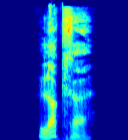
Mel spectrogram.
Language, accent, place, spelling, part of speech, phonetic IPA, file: German, Germany, Berlin, lockre, verb, [ˈlɔkʁə], De-lockre.ogg
- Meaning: inflection of lockern: 1. first-person singular present 2. first/third-person singular subjunctive I 3. singular imperative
